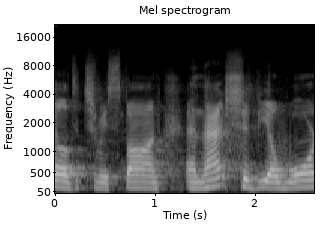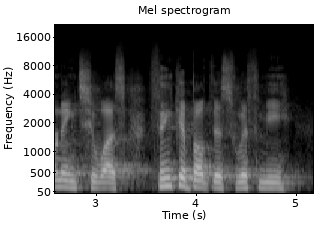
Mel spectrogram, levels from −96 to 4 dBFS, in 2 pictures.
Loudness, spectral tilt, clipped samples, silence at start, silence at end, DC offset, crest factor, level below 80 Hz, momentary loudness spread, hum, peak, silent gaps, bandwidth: -33 LUFS; -6 dB/octave; under 0.1%; 0 s; 0.2 s; under 0.1%; 18 dB; -90 dBFS; 9 LU; none; -14 dBFS; none; 10.5 kHz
